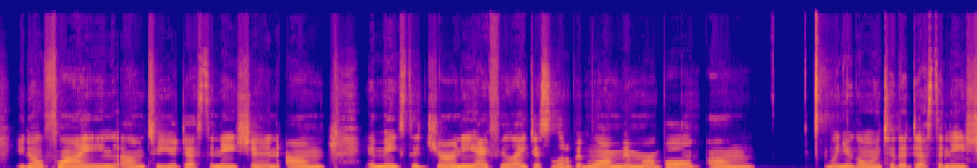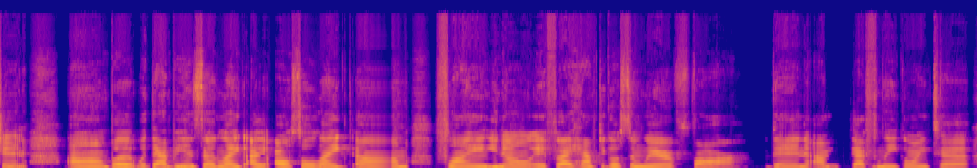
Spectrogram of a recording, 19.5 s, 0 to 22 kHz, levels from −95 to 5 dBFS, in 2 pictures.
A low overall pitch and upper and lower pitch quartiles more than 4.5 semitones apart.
No: low, 125 Hz; average, 2.8 semitones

